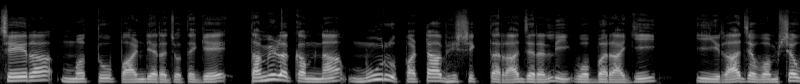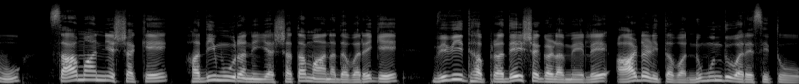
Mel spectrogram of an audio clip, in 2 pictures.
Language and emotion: Kannada, neutral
